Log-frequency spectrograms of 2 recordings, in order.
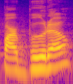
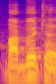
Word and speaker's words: Barbuto: good morning good morning did i say it right barbudo barbuto it means beard in italian oh yeah beer do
